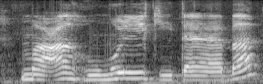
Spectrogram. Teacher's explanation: جب کسی لفظ کو صحیح طریقے سے نہ پڑھا جائے تو پورے آپ سینٹینس یعنی پوری آیت کا معنی غلط ہو سکتا ہے، اسی لیے اس کو آپ نے پڑھنا ہے معہم، ٹھیک ہے، معہم الکتاب. یہ جو آپ کو ہا نظر آ رہی ہے یہ سینے سے نکلتی ہے، گلے سے اس کو نہیں نکالنا. اکثر لوگ اس کو پڑھتے ہیں معہمل، معہمل، یا پڑھتے ہیں معہمل، دونوں غلط ہیں. · با کو لمبا نہیں کرنا، تا کے اوپر کھڑی زبر ادا کرنی ہے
